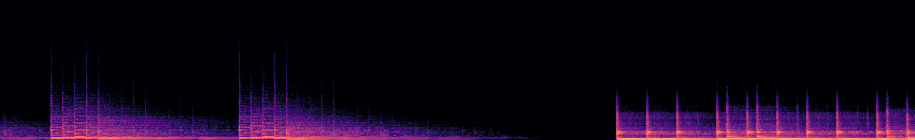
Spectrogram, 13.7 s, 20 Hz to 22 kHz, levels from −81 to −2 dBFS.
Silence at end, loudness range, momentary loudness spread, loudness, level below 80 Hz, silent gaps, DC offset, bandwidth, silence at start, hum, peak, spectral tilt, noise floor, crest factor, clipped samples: 0 s; 14 LU; 20 LU; -22 LUFS; -50 dBFS; 8.47-9.23 s; under 0.1%; 6.2 kHz; 0.05 s; none; -8 dBFS; -7 dB/octave; -81 dBFS; 16 dB; under 0.1%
